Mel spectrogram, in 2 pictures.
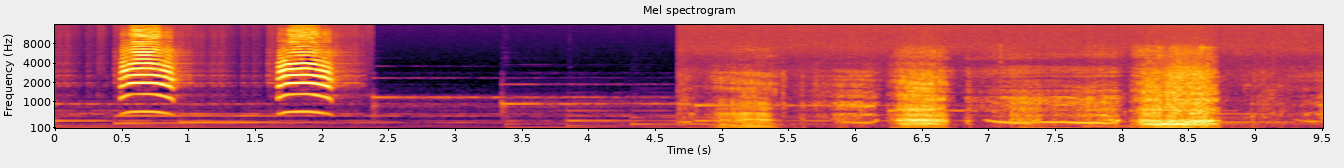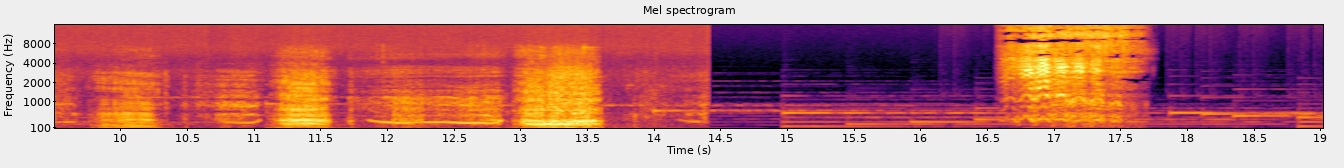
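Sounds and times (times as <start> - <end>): large animal calling: 0.4 - 1.0, 1.6 - 2.2, 4.7 - 14.4, 16.6 - 17.7.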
